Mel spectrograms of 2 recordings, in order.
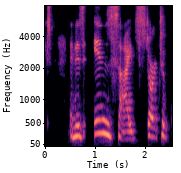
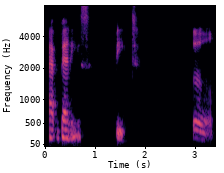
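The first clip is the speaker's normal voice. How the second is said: usual speaking voice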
